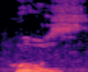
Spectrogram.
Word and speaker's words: whose: W जब भी यहाँ होगा तो हम इसको साइलेंट करेंगे, ठीक है। हुज, तो हुज का मायने है किसका।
